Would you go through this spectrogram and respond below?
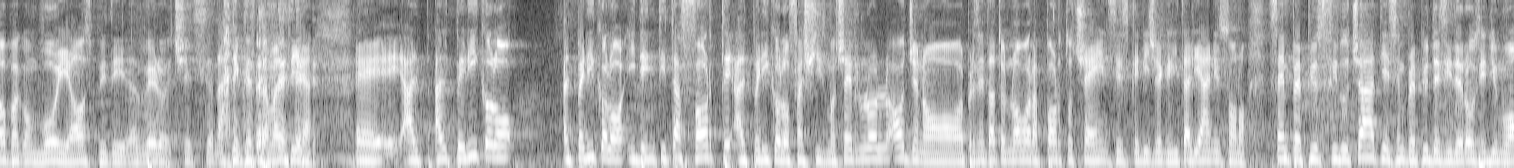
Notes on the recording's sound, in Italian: In diretta dalla Nuvola ! Alla fiera "Più libri più liberi".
